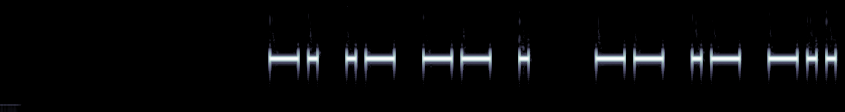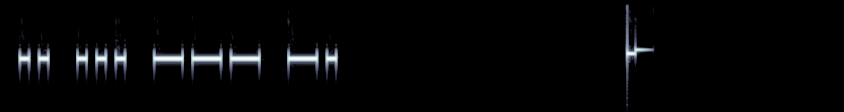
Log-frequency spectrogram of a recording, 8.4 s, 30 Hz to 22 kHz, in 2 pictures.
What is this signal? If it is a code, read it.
Morse code, heard as a keyed tone, about 25 wpm, 700 Hz. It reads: NAME MADISON
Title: Practice QSO - Exchange 1 - Beginning - 25wpm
